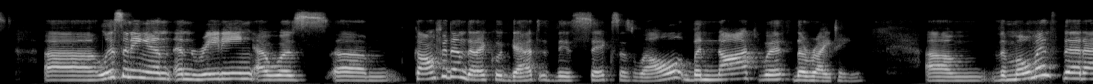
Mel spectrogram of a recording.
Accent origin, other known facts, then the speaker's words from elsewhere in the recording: Brazil; English is a second language; I am from Brazil and I am an English teacher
